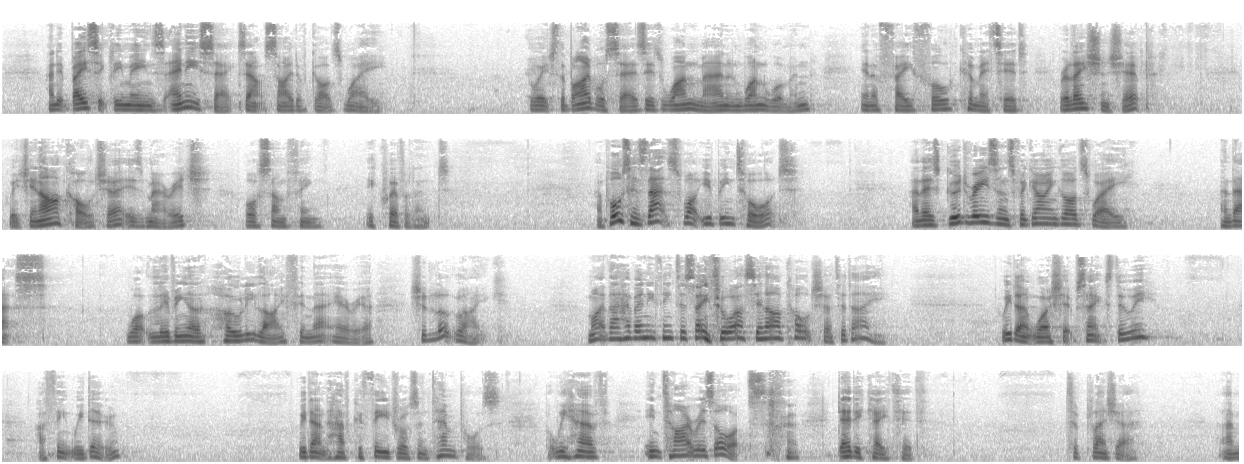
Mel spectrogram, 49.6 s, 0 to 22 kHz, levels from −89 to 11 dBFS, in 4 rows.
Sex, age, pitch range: male, 50-69, 105-140 Hz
